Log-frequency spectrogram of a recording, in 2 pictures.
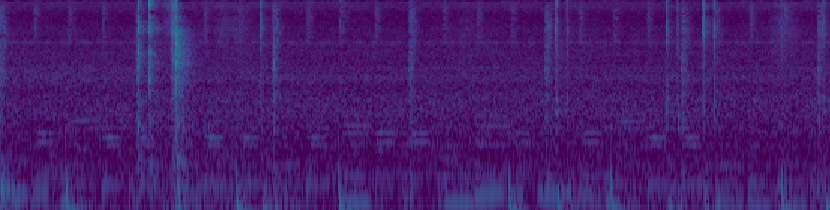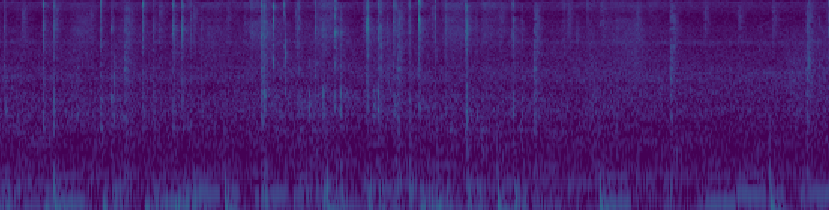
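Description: Steady typing on a computer keyboard while an email and password are entered, quiet continuous key clicks with irregular rhythm and no speech.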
